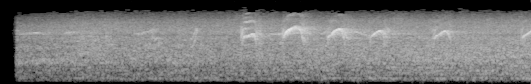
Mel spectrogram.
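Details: Many Eurasian wigeon on a pond in winter give short arched whistles, several in quick succession, over a steady hiss of wind or water.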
